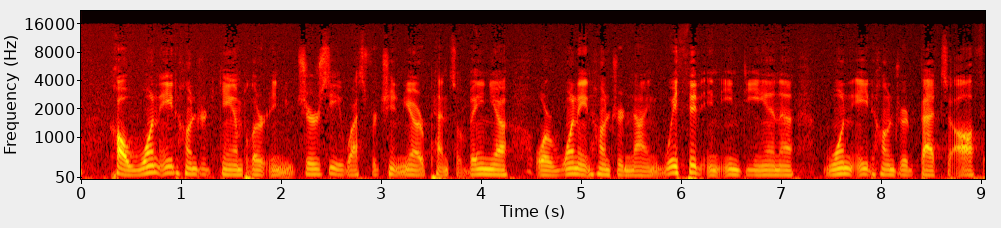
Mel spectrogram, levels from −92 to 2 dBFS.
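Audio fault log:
Nothing's gone wrong with this speech recording; the only thing there besides the talking is a bit of room noise, sitting about 23 dB below the speech.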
